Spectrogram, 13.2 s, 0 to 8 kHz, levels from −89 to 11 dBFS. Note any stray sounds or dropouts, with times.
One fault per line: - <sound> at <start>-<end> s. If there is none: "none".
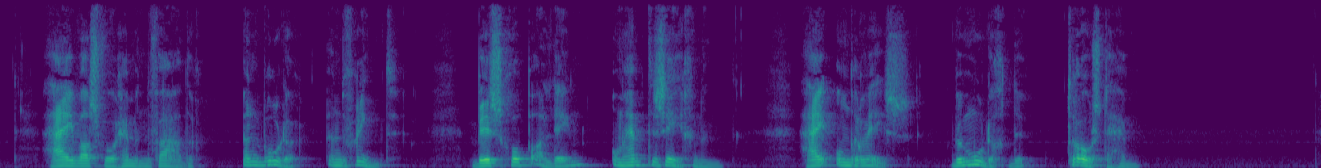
none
